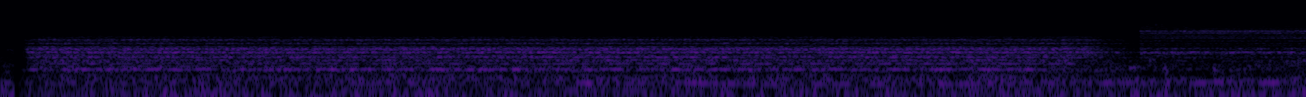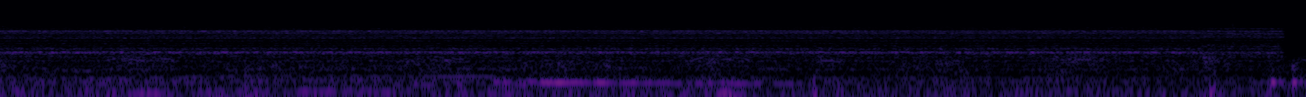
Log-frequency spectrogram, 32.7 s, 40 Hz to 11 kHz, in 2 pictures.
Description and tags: Water running through apartment building pipes and plumbing
I was in my sound booth (a walk in closet) recording voice overs when someone in an adjacent room or apartment used water in a bathroom. Sounds to me like the start of water flow after a toilet flush and then a separate water flow starting in the sink as the person washed their hands.
Recorded on a Neumann TLM 103 microphone through a Zoom H6 interface.
drain, water-pipe, sewage, field-recording, apartment-building, plumbing, pipes, flow, water, pipe, water-flow, urban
